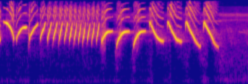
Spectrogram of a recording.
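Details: Song of a canary, played to get quiet canaries singing: dipping whistles, a rapid even trill, then slower, loud swooping slides before stopping abruptly.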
